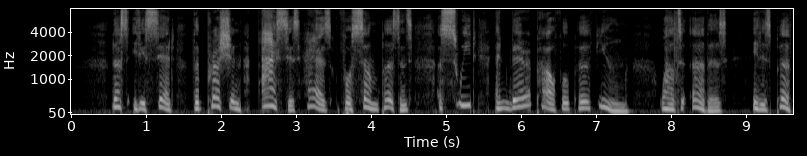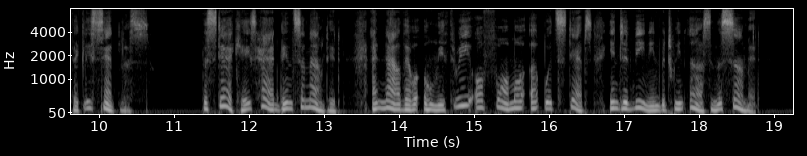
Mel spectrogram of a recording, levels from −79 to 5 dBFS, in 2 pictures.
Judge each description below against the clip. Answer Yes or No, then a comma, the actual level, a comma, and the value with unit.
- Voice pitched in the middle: Yes, medium, 165 Hz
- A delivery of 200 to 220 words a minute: No, average, 145 wpm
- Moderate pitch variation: No, wide, 6.2 semitones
